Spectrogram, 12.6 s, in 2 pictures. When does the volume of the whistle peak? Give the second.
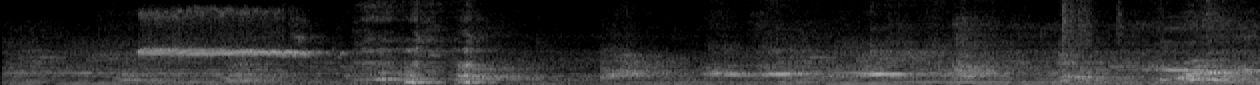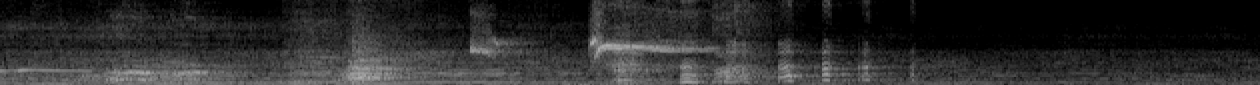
9 s.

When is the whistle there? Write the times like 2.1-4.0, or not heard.
0.7-1.8, 5.3-6.6, 8.6-9.9.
